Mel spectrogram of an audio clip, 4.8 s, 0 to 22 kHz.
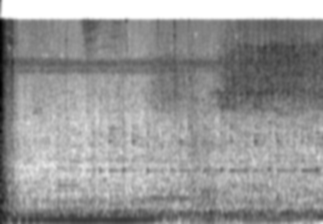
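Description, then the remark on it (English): An antique truck's engine runs steadily as it crawls down Highway 68, a deep, continuous low rumble that shifts slightly in pitch partway through, with no voices. “As we crawl down Highway 68 in the antique truck, looking out to the left or the right, everything kind of runs together.”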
